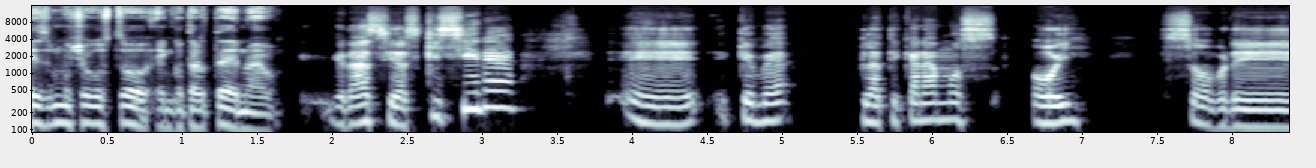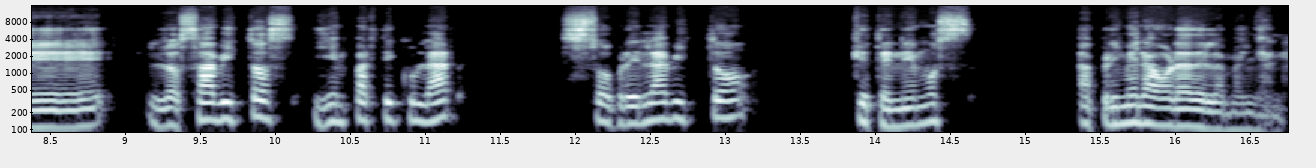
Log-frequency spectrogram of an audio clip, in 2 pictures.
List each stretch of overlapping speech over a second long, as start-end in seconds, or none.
none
